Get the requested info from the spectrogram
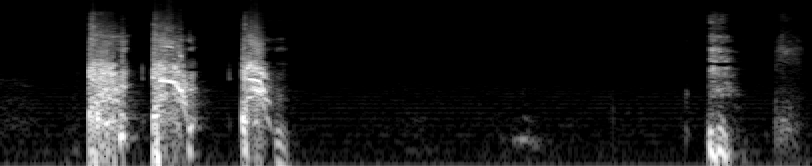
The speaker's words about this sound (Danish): undskyld alt det her hosteri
